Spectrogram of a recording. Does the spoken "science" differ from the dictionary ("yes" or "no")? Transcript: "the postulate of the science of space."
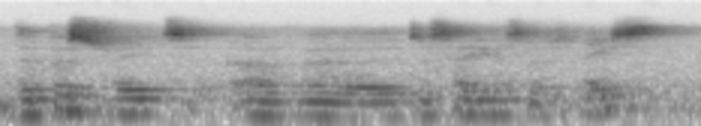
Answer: yes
